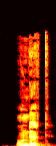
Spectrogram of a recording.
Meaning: hundred
- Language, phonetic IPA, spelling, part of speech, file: Afrikaans, [ɦɔn.dərt], honderd, numeral, LL-Q14196 (afr)-honderd.wav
